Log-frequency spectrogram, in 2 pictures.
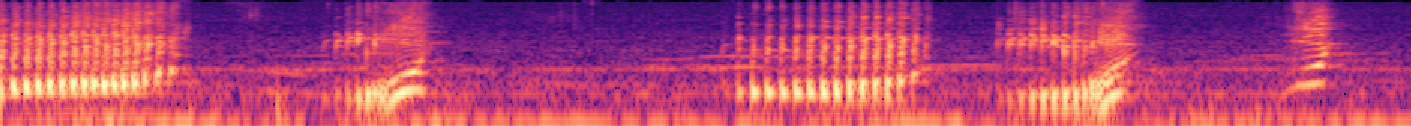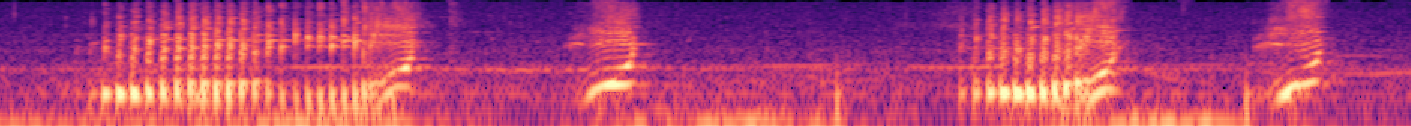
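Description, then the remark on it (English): Humpback whale calls: a series of deep, rough groans and moans alternating with rising and falling whooping tones, repeating every second or two against a steady low hum, with no voices. “Can we roll the humpback whale sound?”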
